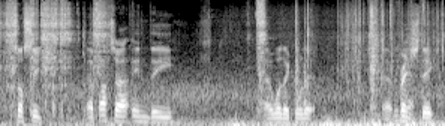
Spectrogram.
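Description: Loud background noise fills the clip. The speech comes at a fairly slow pace with a dry sound and no echo. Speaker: urban explorer vlogger. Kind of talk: casual vlog chat. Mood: cheerful, relaxed. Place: street. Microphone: phone near.

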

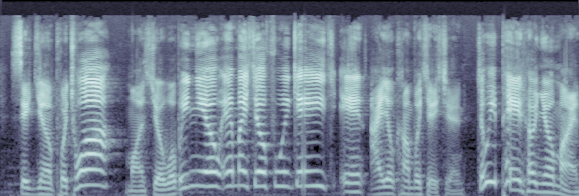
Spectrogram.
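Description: This put-on character voice sits at a middle pitch and moves at a fairly quick pace with hardly any pauses.

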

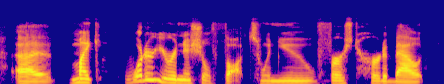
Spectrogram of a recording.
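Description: Against a quiet background, a man talks with ordinary pitch variation in a dry sound with no echo. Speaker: show host. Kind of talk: live show commentary. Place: home room. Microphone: headset.

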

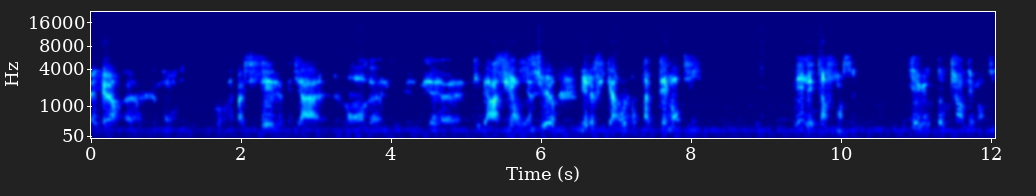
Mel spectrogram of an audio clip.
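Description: A fairly slow delivery with long, frequent pauses and big swings in loudness. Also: man. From Republic of the Congo. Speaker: think tank researcher; guest. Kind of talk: televised debate. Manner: halting.

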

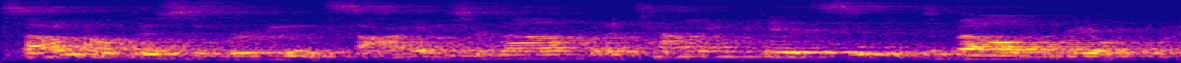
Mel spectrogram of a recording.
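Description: A man is talking over light background noise. The room adds a strong echo. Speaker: storyteller. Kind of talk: live storytelling performance. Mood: humorous, self-deprecating. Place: hall.

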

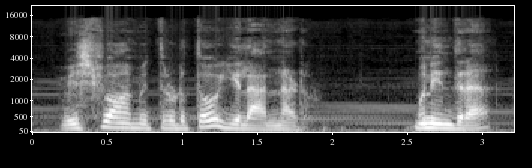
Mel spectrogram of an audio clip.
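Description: Faint music plays behind a man's voice. The sound is dry, with no echo. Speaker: religious teacher. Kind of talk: religious discourse storytelling.

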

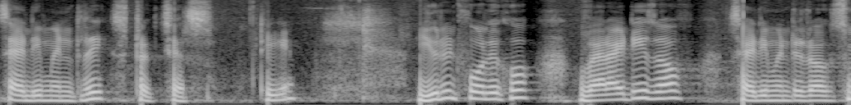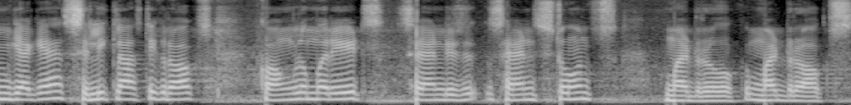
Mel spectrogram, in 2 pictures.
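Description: A high-pitched man's voice with ordinary pitch variation amid noticeable background noise. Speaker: online tutor. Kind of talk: tutorial. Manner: casual, frequent fillers.

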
